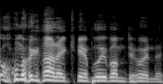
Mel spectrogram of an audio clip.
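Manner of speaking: chuckling to himself, loud, laughing delivery. Describing a player waving to fans after a catch, imitating him laughing. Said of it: "starts laughing and smiling to himself like".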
